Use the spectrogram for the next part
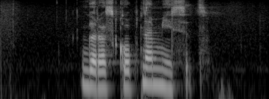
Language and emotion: Russian, neutral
